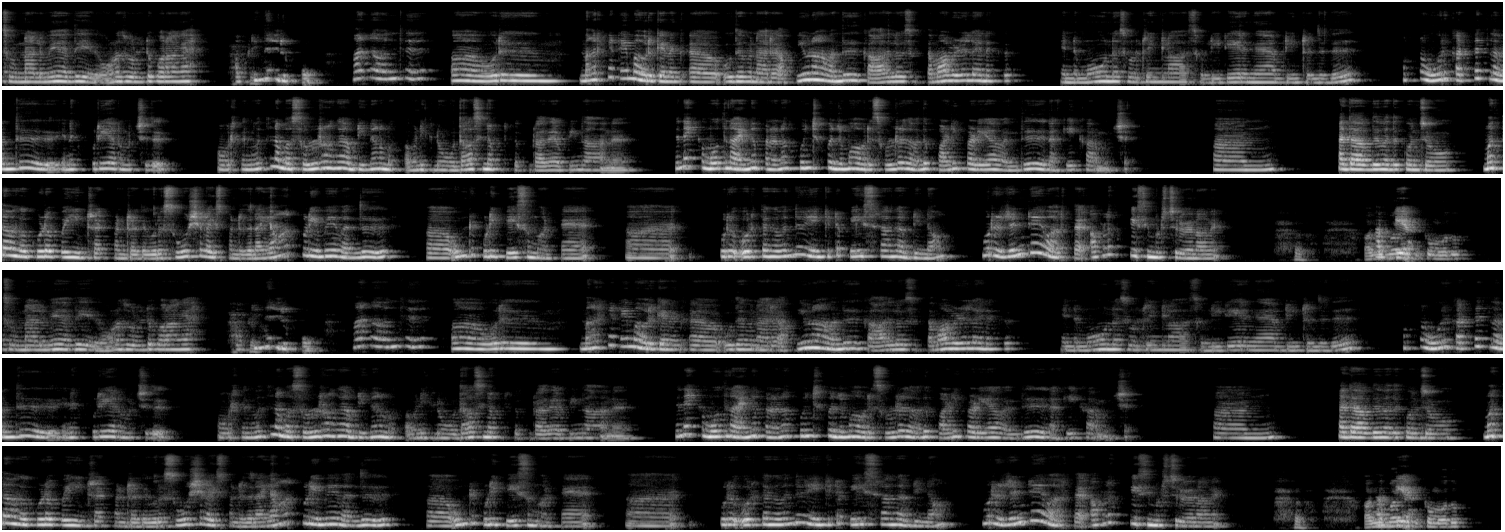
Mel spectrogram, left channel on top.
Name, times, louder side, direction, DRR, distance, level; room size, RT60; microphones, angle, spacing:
voice 1, 0.0-1.9 2.3-3.1 3.5-10.1 10.6-13.5 14.2-16.6 17.2-20.0 20.3-21.3 21.7-26.3 27.1-27.8 28.4-29.5 29.8-33.9 34.3-35.9 36.3-36.8 37.2-39.5 39.8-42.2 43.8-44.1, left 2 dB, 40° left, 3 dB, 0.4 m, -19 dB
voice 2, 42.7-44.6, right 2 dB, 35° right, 7 dB, 0.3 m, -27 dB
3.7 x 2.6 x 2.9 m, 0.32 s
head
